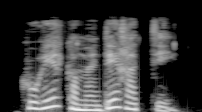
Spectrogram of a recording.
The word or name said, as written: courir comme un derate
